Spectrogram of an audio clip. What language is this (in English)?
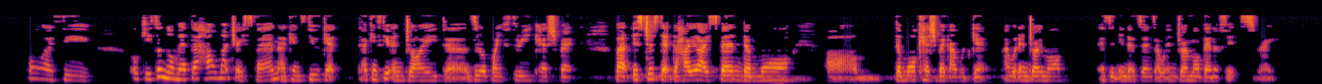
English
